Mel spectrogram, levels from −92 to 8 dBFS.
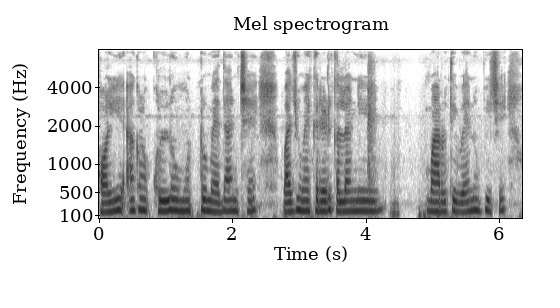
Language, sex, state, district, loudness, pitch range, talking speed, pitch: Gujarati, female, Gujarat, Valsad, -15 LUFS, 175-190 Hz, 140 wpm, 180 Hz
